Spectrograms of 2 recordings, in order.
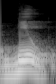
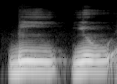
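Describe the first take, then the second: First: It is said together as one syllable. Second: It is broken into two separate syllables. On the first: The speaker calls it right. "ब्यू एक बार में बोला जाएगा" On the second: The speaker calls it wrong. "इसे तोड़ के नहीं बोल सकते, बी यू ऐसे नहीं बोल सकते"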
